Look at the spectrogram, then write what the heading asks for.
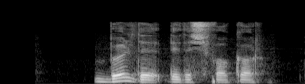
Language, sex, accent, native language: Uzbek, male, Samarqand, Uzbek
